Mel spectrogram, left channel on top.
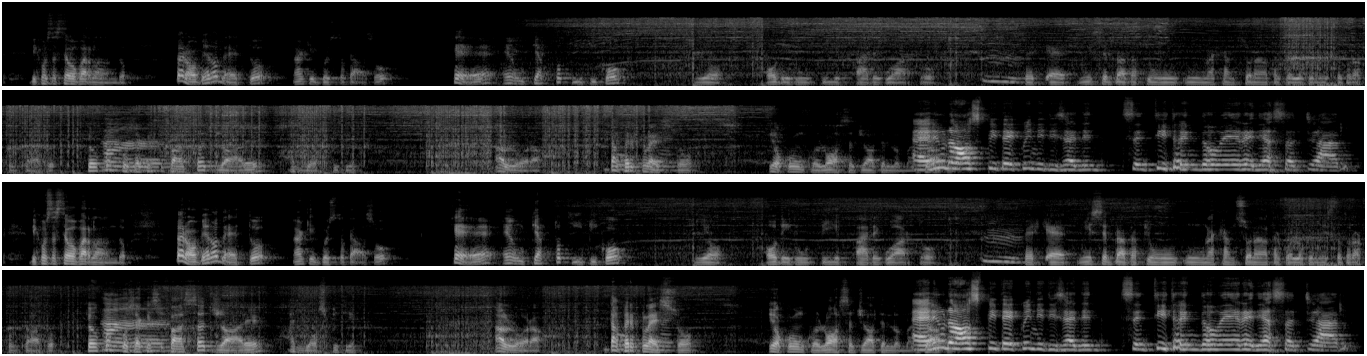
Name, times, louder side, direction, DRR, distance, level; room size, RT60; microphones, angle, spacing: voice 1, 0.1-3.9 4.5-6.3 6.9-7.2 7.6-9.3 10.2-17.2 18.6-19.1 19.6-20.6 21.3-23.1, right 4 dB, 55° right, 0.5 m, -33 dB
sound 1, 4.8-22.0, left 10 dB, 45° left, 1.3 m, -41 dB
voice 2, 9.8-10.3 14.6-15.3 19.8-19.9 20.2-20.3 22.7-24.6 24.9-27.1, right 3 dB, 85° right, 1.9 m, -27 dB
11.0 x 8.3 x 8.5 m
head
